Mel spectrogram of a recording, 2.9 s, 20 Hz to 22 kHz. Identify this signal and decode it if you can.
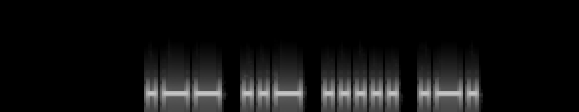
Morse code, heard as a keyed tone, about 32 wpm, 700 Hz. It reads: WU5R
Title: USA Call Signs - 4 Characters - Repeated 3x - 30wpm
